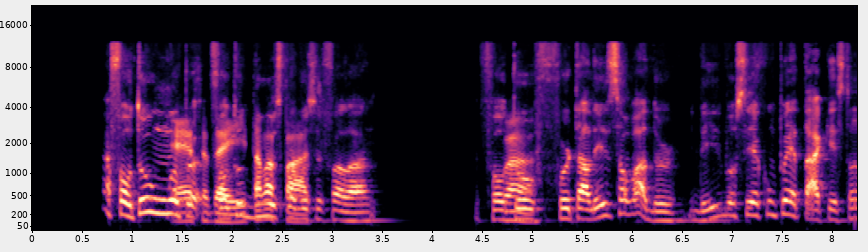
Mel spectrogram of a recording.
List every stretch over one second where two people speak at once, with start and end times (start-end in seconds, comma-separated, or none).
1.4-3.0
